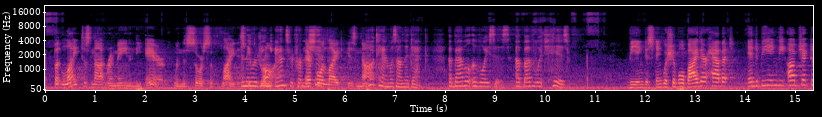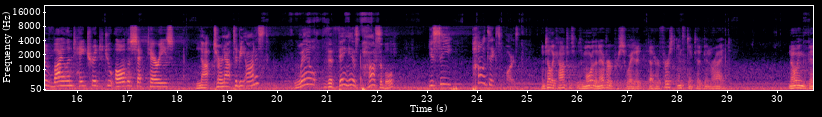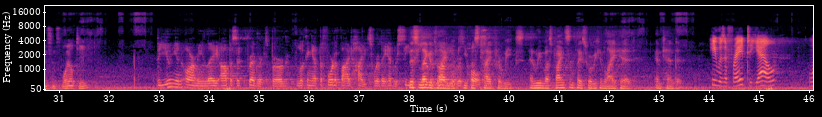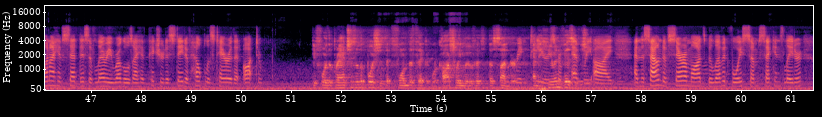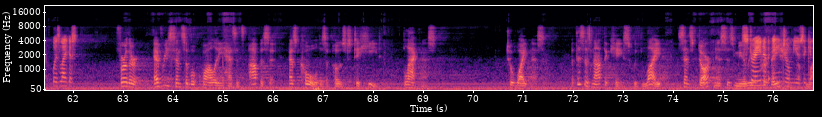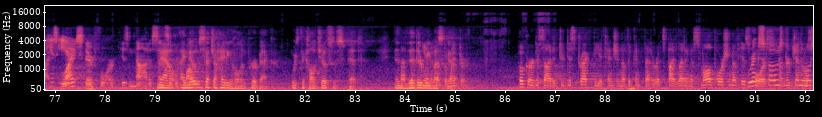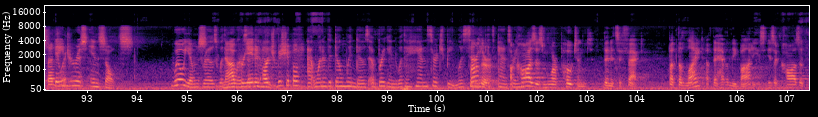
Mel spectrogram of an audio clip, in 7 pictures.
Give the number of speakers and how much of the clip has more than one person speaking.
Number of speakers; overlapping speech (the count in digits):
9, about 15%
